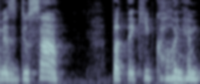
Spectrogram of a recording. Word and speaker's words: Dusan: his last name is Dusan, but they keep calling him Duchesne or Dushan. They keep saying douche instead of deuce. There is no CH. His name is spelled D-U-S-A-N, and they never call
